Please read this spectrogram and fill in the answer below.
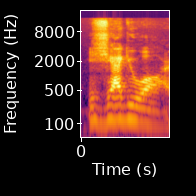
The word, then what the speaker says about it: Jaguar: we talked about the Atari Jaguar.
